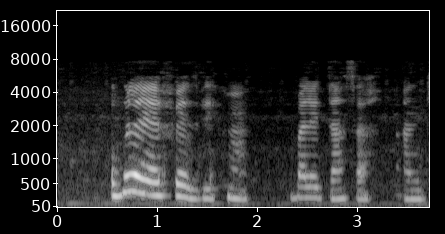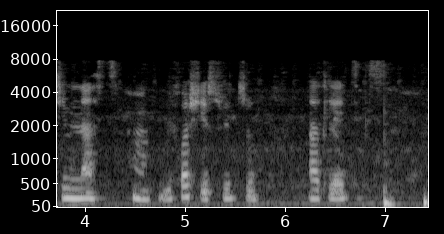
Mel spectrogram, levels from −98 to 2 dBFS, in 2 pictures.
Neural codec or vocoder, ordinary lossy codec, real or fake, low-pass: none; none; real; none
